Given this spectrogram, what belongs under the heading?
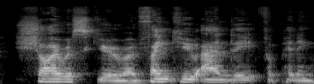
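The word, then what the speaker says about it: chiaroscuro: Shyroscuro. Okay. And it's a noun. I'm going to spell it slowly. C H I A R O S C U R O. Shyracuro.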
